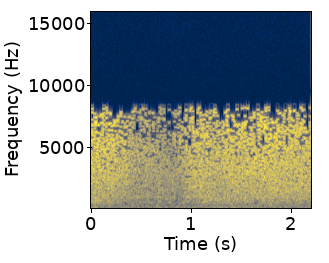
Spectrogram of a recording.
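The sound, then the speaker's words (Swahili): Surf on the Indian Ocean shore at Mombasa Old Town, heard as a steady, dense wash of breaking water with no clear individual wave strikes, continuous for the whole moment. “Hivi sasa nimesimama katika ufuo wa Bahari Hindi. Hili ni eneo la mji wa kale, kwa Kiingereza Old Town, katika kaunti ya Mombasa.”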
